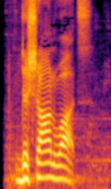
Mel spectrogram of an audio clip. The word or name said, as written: DESEAN WATTS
